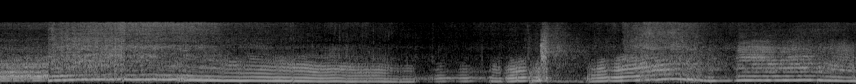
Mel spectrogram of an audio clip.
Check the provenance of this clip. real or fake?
fake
